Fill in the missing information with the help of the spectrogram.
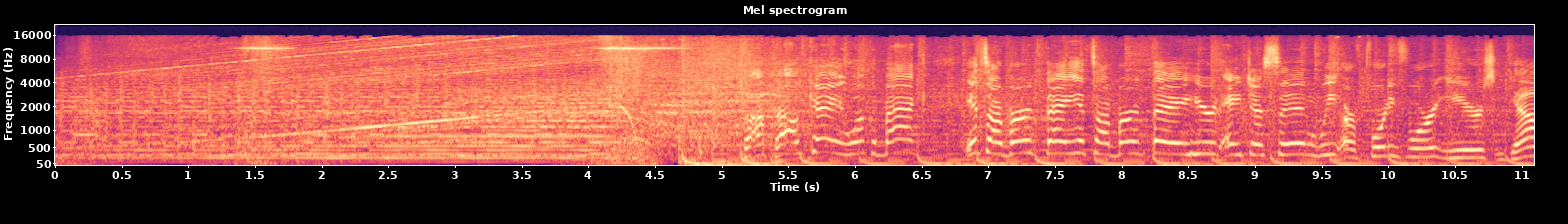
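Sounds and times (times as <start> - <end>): tone gliding upward: 0.0 - 5.5
held electronic chord: 0.0 - 5.8.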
